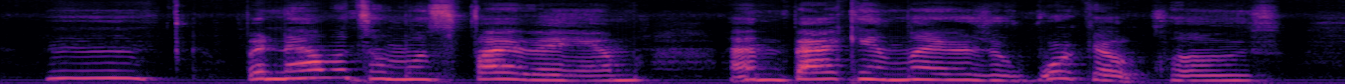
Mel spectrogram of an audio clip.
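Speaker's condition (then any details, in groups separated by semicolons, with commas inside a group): Brain injury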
